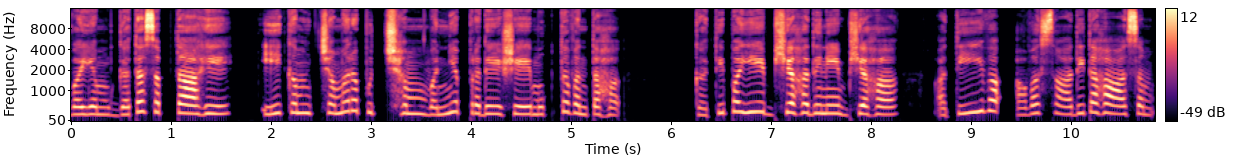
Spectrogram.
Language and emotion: Sanskrit, sad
